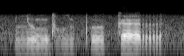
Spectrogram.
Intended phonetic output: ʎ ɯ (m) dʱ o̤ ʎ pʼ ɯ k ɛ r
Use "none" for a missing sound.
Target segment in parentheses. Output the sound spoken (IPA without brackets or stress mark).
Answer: m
